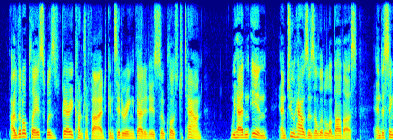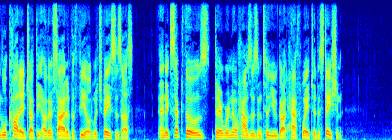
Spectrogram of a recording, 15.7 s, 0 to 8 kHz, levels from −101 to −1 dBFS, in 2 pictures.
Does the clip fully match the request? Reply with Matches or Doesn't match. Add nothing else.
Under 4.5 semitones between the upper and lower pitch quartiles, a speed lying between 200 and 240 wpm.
Matches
